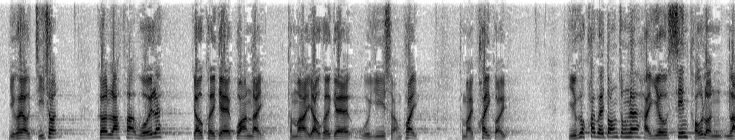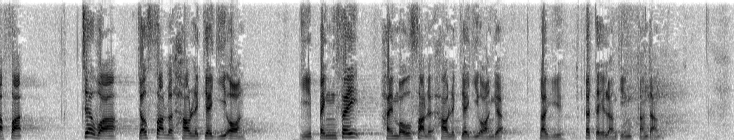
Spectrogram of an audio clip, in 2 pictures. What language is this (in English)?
Cantonese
